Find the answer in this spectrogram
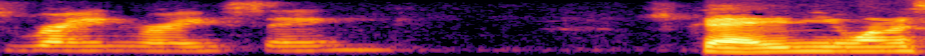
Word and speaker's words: Rayne: It's Rain Racing. Okay. You want to spell that for them?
